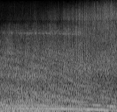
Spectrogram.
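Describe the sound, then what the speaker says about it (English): A Rolls-Royce Merlin aircraft engine runs loud and close, a continuous deep, throaty propeller-engine roar with a slight downward drift in pitch over a couple of seconds. "It was the Rolls-Royce Merlin engine."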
